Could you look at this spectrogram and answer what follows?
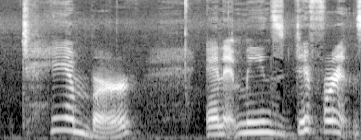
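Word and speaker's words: timbre: begin talking about tamber now it looks kind of like timber for those of you who remember that word from before but it's called pronounced tamber and it means different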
